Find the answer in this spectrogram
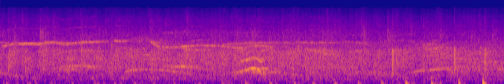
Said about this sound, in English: And I reckon that is worthy of a big cheer from this audience. Because this woman is an absolute legend.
